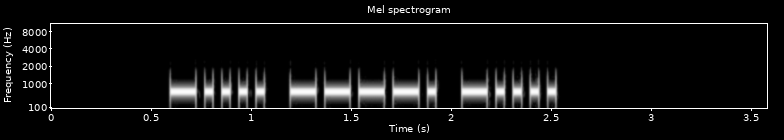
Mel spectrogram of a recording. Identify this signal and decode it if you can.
Morse code, heard as a keyed tone, about 28 wpm, 700 Hz. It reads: 696
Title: Numbers - 3-Digit 28wpm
